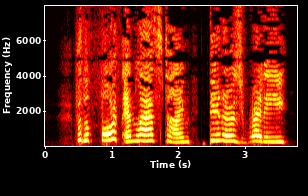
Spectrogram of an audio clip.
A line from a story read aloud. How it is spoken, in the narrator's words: Sherry hated to scream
